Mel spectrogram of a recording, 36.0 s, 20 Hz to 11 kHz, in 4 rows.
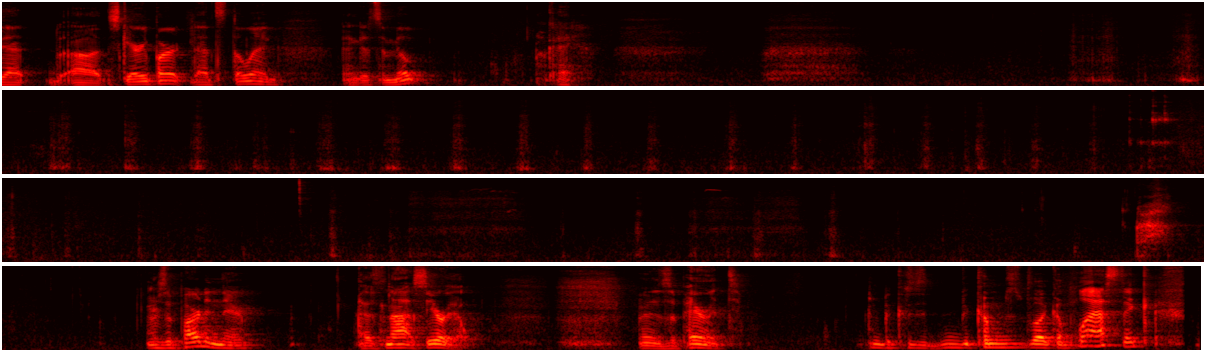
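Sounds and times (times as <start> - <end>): person breathing: 2.1 - 2.6, 4.6 - 6.9, 30.7 - 31.8
chewing cereal close-up: 7.8 - 17.4, 22.2 - 24.9.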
